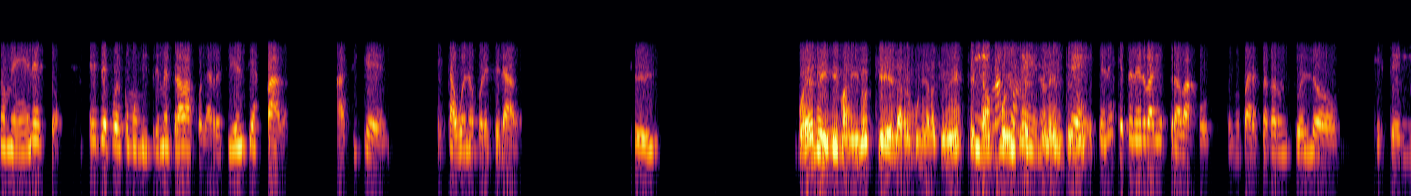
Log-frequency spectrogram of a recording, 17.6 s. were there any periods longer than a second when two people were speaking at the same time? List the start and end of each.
12.1-13.6

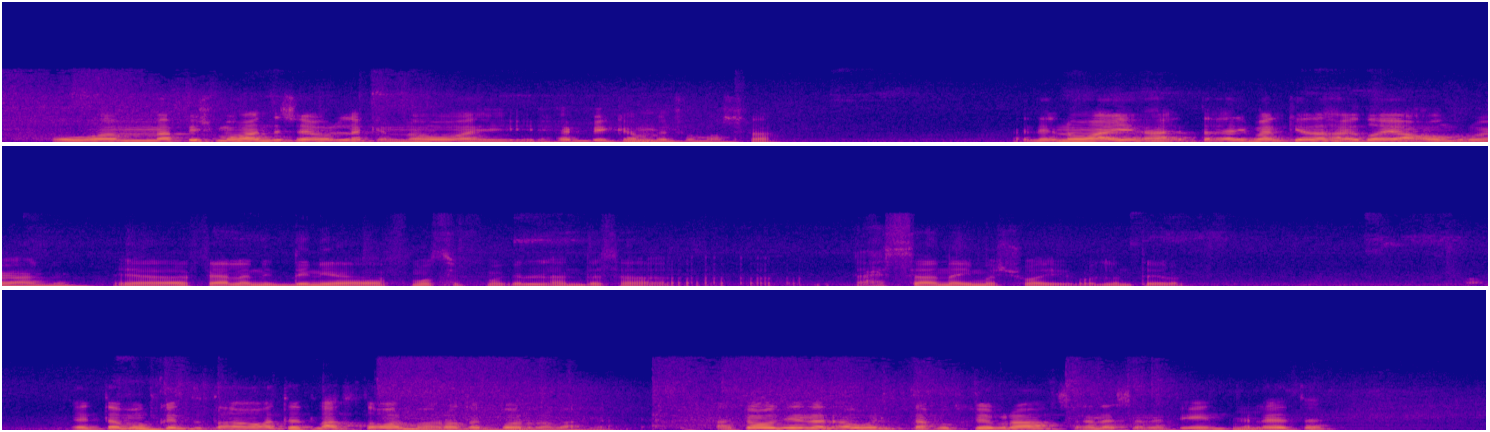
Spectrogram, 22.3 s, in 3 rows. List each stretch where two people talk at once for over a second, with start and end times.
none

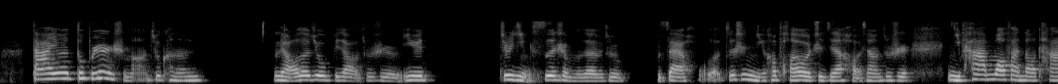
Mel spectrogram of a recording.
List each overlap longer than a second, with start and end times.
none

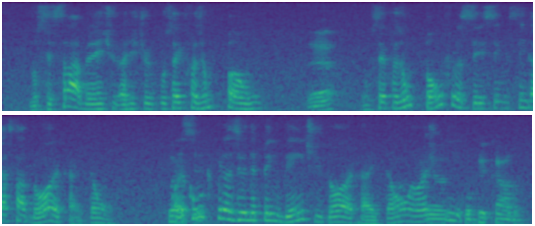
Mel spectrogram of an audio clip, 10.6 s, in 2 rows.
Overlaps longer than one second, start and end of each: none

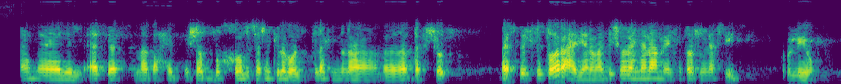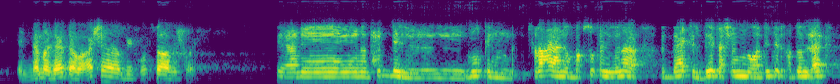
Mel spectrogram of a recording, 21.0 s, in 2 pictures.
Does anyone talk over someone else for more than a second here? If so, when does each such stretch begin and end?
none

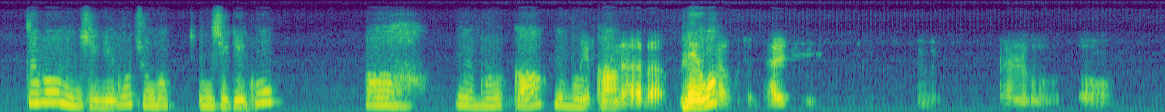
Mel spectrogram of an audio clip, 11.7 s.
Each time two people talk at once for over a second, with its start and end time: none

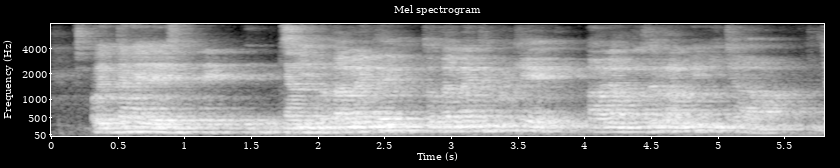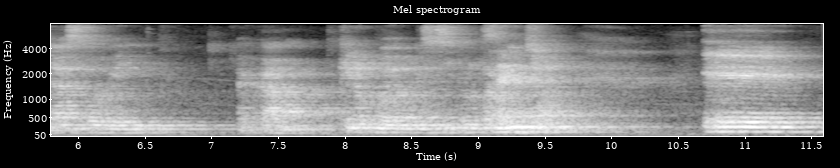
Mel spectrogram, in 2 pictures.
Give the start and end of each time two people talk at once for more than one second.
none

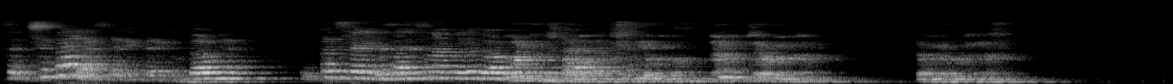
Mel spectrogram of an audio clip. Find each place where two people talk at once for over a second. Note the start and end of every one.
4.9-6.3

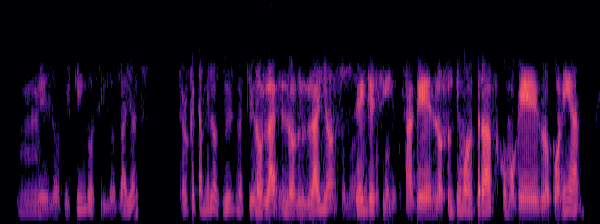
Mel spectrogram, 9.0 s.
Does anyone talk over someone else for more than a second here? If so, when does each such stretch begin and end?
3.8-6.0

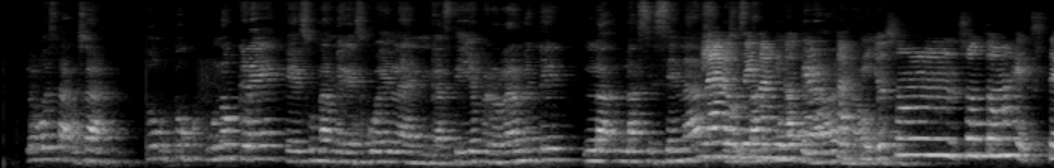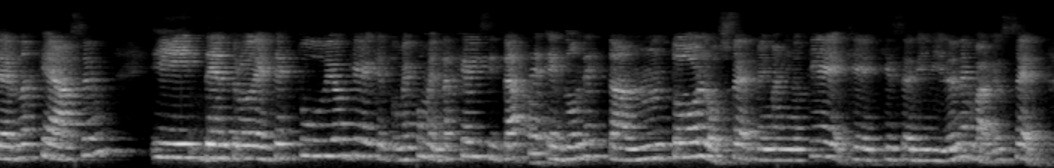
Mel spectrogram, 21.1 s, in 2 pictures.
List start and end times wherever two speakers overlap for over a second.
7.0-9.0

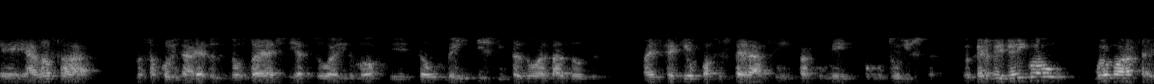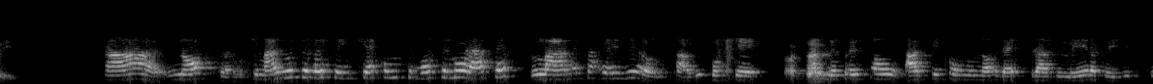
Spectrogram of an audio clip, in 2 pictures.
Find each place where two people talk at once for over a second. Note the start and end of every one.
none

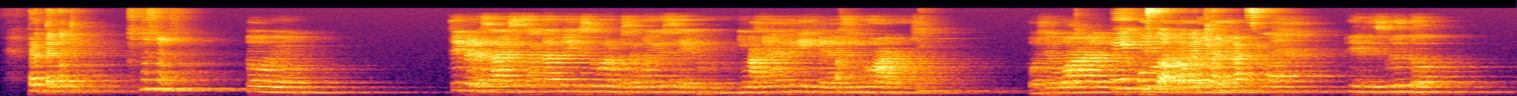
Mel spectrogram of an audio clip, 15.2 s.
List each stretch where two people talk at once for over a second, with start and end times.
11.1-12.4

